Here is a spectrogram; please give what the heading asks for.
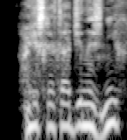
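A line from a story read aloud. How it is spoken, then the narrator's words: Breathless whisper. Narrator (Russian): едва дыша прошептала она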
